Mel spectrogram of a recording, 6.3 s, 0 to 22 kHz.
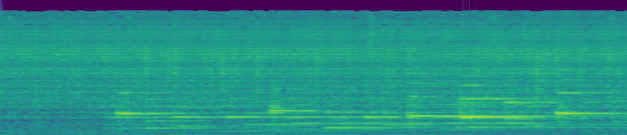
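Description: A pianola (player piano) playing a short passage on a worn 78 rpm shellac record. After about a second of record surface noise, single melody notes come in clearly louder than the softer accompaniment below them: this is the Themodist accenting device at work. Surface crackle runs under the playing.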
